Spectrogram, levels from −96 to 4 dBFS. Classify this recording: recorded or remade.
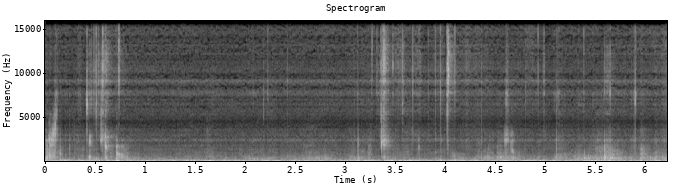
remade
